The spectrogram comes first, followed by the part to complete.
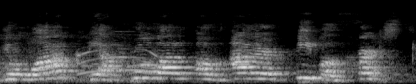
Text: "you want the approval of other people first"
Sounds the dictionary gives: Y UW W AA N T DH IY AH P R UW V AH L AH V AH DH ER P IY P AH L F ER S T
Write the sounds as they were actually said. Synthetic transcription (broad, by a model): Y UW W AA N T DH IY AH P R UW V AH L AH V AH DH ER P IY P AH L F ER S T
